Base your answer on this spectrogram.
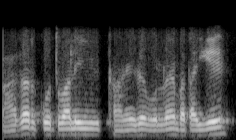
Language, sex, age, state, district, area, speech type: Hindi, male, 18-30, Rajasthan, Bharatpur, urban, conversation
